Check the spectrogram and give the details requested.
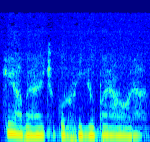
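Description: A woman's voice: fairly low pitch, little pitch movement, quick pace, husky, dull audio. An actress playing a fearful, submissive young woman held by a gangster, hesitant and anxious, in an old radio soap opera.

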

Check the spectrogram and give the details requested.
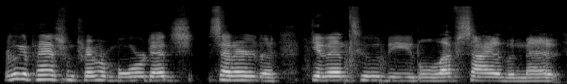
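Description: A young man giving a casual game recap from notes, speaking haltingly and stumbling over names and figures. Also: high voice, flat delivery. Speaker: hockey fan vlogger. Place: dim bedroom, seated at desk.

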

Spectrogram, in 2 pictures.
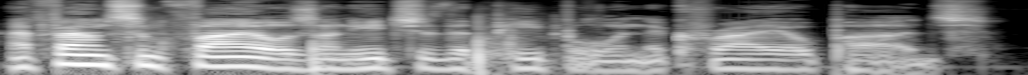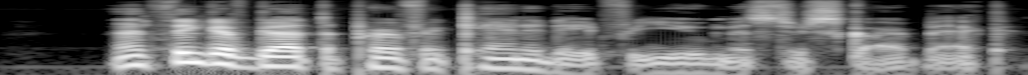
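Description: An actor playing a deferential, matter-of-fact aide to a gang boss, explaining deliberately in an audio drama. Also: male voice, lowish voice, very animated, creaky, fairly bright tone, slight background noise, heavily acted. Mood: grave. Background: music.

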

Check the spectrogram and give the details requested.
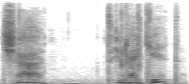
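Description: A woman streaming ASMR, chatting casually and playfully with her viewers in a soft, intimate style. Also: deep voice, unhurried, breathy edge.

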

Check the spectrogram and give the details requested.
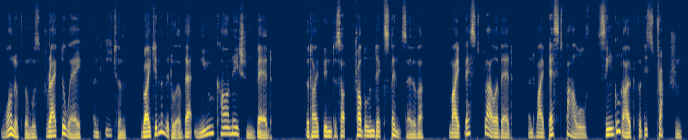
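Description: A man voicing a blustering, indignant country gentleman in a reading of a story. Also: deep voice, big pitch swings, unhurried, husky, dry recording, studio quality, voice pushed up, heavily acted. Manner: blustering, emphatic.

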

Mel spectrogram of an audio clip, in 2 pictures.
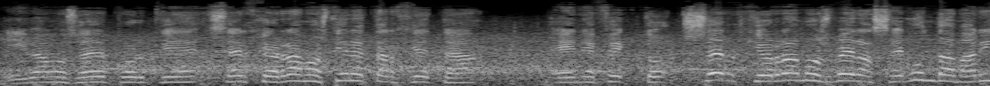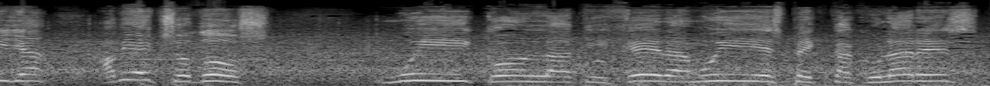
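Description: A man's voice: very high-pitched, fairly even intonation, normal speed. A man from giving live football commentary. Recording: loud crowd, noisy broadcast clip.

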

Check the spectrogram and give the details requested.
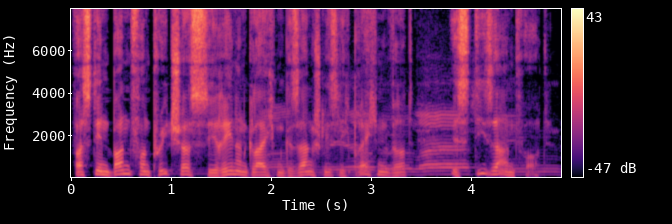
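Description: A man's voice: fairly high pitch, moderate pace, creaky, a little mellow. A man reading scripted, essayistic radio narration.

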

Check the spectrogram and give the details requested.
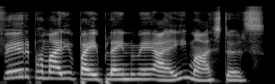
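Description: A woman's voice: on the high side, animated, measured pace, bright, forceful tone, dry recording, clean studio sound. A young woman from India, a comedian telling stories in a casual podcast chat, wry and breezy, mixing in English. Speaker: guest comedian. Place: small indoor podcast studio. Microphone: studio mic on boom arm.

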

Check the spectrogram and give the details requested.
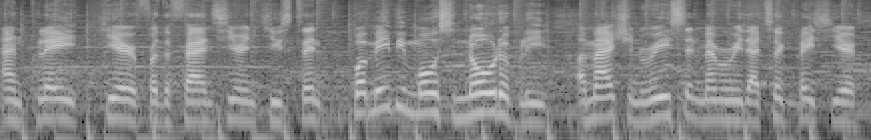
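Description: A man's voice: a little high, moderate pace, a bit bright, soft background music. A man narrating a soccer travel vlog, upbeat and talking straight to his viewers. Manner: upbeat, addresses viewers as guys. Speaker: soccer vlogger. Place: outdoors and inside a large stadium.

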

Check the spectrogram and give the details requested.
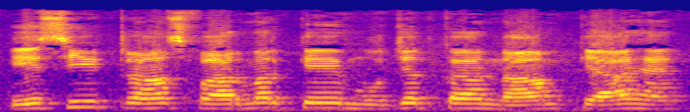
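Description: A man narrating scripted quiz questions and answers in a measured, deliberate reading. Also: fairly high pitch, level tone, a bit bright, slight background noise.

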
